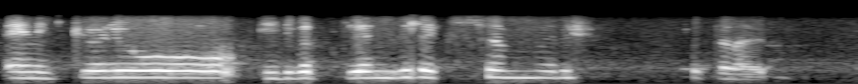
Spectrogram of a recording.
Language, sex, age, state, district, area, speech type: Malayalam, female, 18-30, Kerala, Thrissur, rural, conversation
